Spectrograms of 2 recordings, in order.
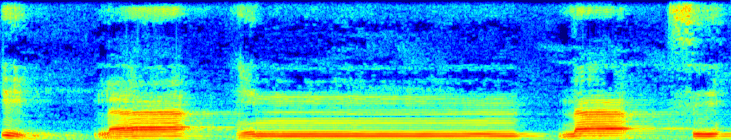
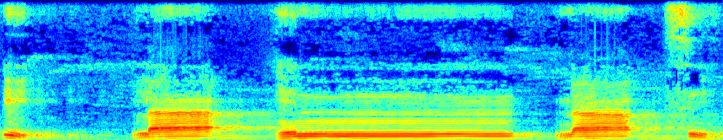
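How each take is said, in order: Both takes have the same delivery.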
